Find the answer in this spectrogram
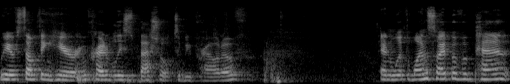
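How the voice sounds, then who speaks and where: A woman talks at a fairly quick pace and fairly high pitch. Her pitch variation is ordinary, and there is audible room echo. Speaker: resident giving public comment. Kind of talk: public comment at city meeting. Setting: public meeting hall. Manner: impassioned.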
